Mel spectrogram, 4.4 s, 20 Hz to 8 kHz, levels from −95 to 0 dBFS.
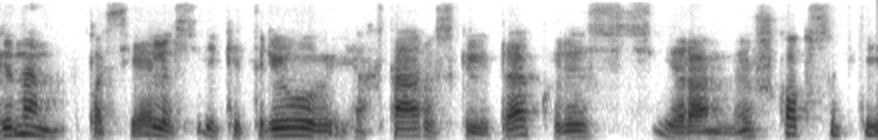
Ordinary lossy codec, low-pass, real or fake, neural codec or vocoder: MP3, 64 kbps; 7.2 kHz; real; none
